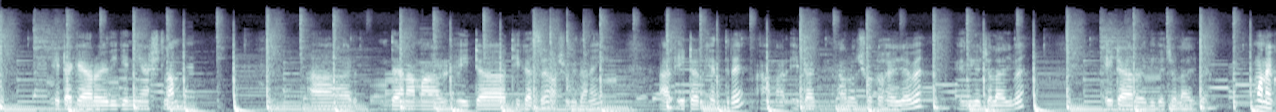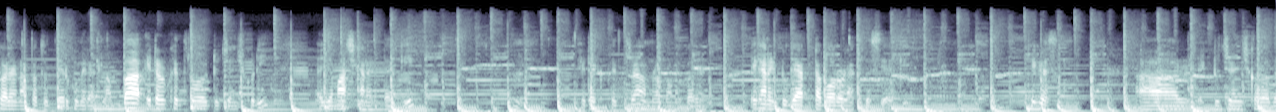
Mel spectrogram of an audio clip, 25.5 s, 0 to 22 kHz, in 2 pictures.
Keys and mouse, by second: 0.3 click, 1.0 click, 3.5 click, 5.9 click, 7.4 click, 10.1 click, 11.6 click, 14.6 click, 16.3 click, 17.3 click, 18.2 click, 18.7 click, 20.4 click, 21.4 click, 25.3 click.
